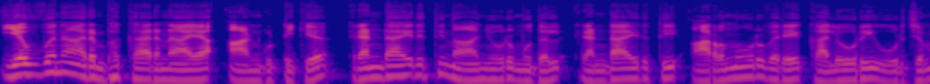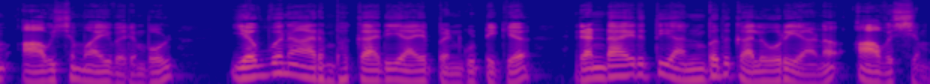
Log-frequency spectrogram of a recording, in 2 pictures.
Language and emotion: Malayalam, neutral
